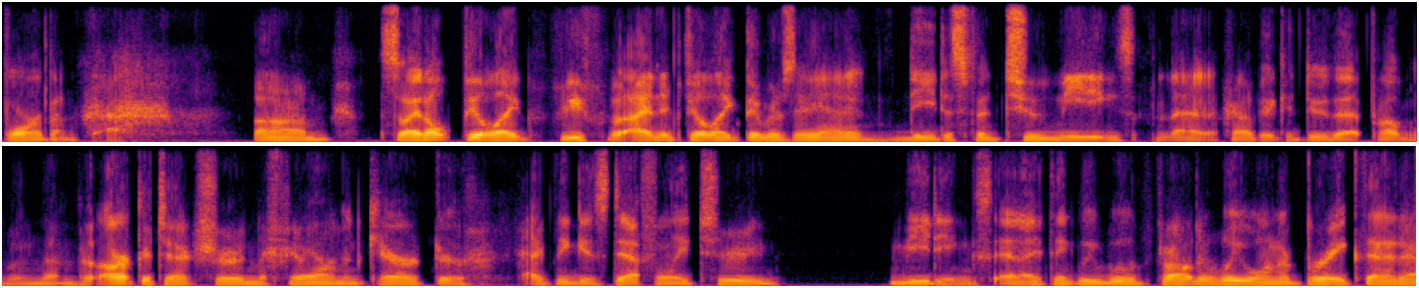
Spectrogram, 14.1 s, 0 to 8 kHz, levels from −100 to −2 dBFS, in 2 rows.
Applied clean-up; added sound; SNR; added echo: neural diffusion model UNIVERSE++.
